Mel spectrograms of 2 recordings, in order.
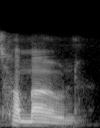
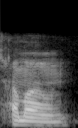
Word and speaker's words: hamon: I always thought it was a hamon. – No, it's hamon. – Oh, okay. – It's hamon.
